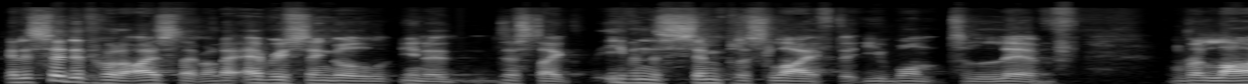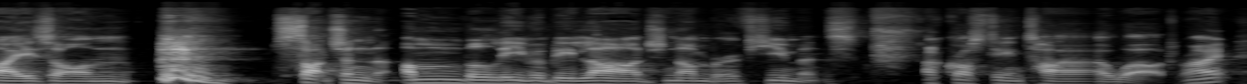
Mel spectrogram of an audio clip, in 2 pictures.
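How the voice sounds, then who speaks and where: Low-voiced rambling podcast host, man. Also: normal speed, darkish tone. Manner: rambling, filler-heavy, seeks agreement with "right?". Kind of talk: casual conversation.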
